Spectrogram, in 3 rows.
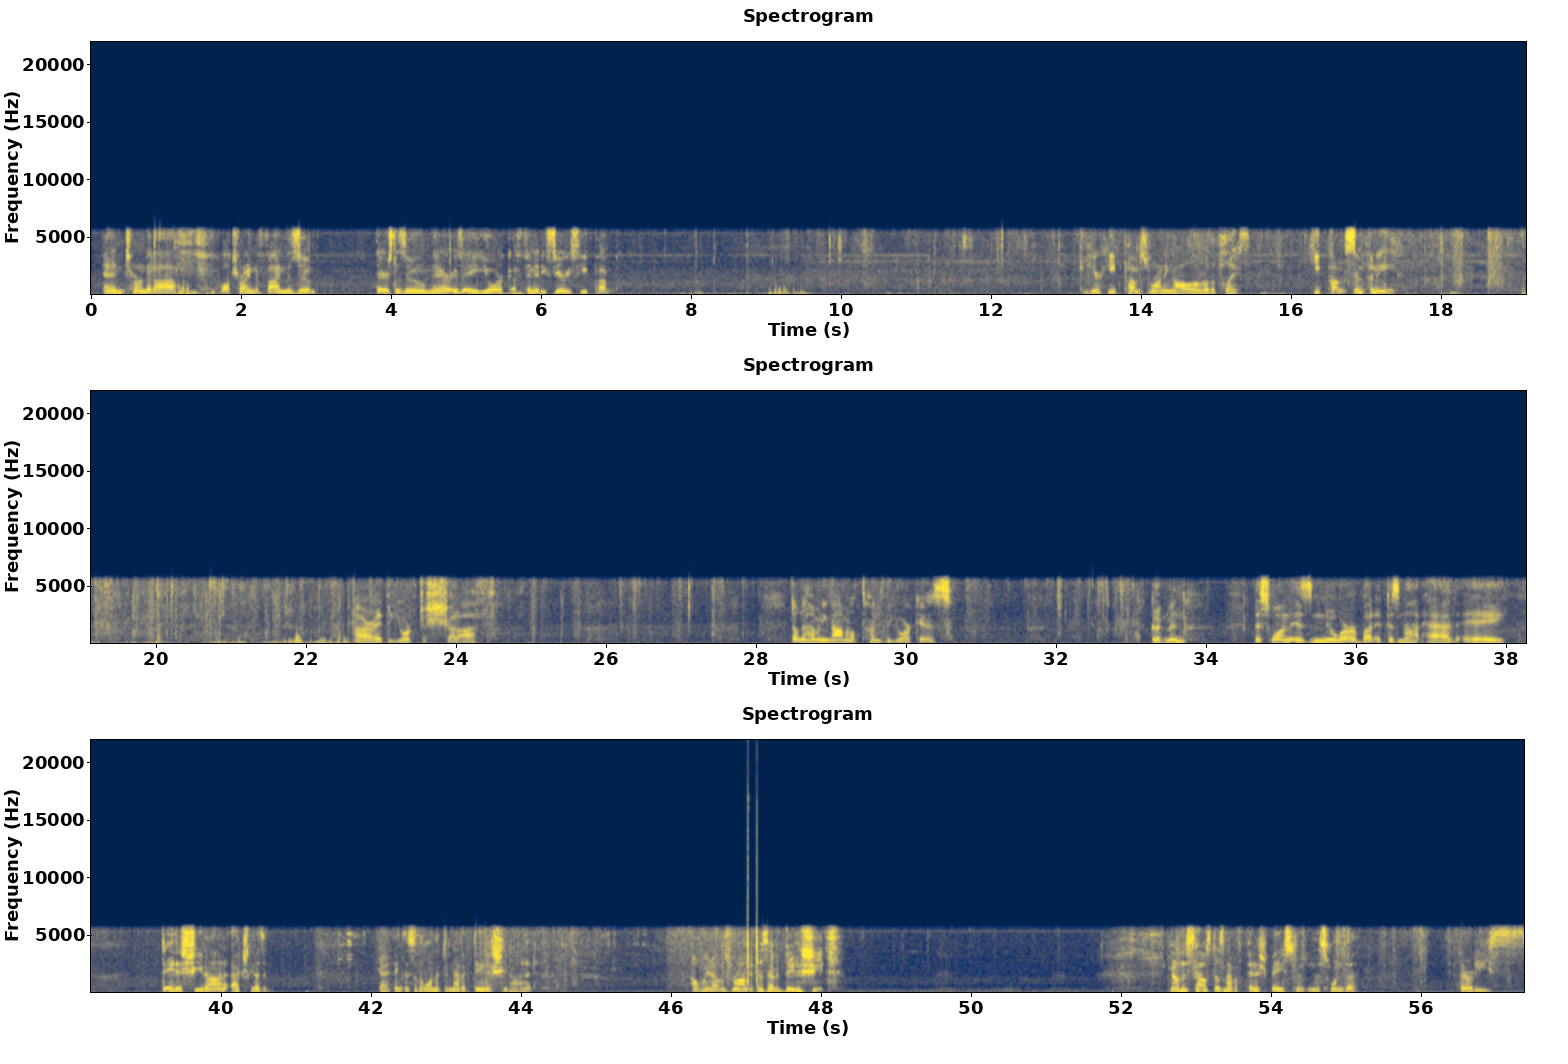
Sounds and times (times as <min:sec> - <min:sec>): Speech: 0:00.1 - 0:03.0, 0:03.8 - 0:07.1, 0:13.2 - 0:15.5, 0:16.2 - 0:17.5, 0:22.6 - 0:24.4, 0:28.5 - 0:30.7, 0:33.2 - 0:33.9, 0:34.6 - 0:38.0, 0:39.2 - 0:40.7, 0:42.1 - 0:44.2, 0:46.2 - 0:48.4, 0:52.6 - 0:55.2, 0:56.5 - 0:57.3.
